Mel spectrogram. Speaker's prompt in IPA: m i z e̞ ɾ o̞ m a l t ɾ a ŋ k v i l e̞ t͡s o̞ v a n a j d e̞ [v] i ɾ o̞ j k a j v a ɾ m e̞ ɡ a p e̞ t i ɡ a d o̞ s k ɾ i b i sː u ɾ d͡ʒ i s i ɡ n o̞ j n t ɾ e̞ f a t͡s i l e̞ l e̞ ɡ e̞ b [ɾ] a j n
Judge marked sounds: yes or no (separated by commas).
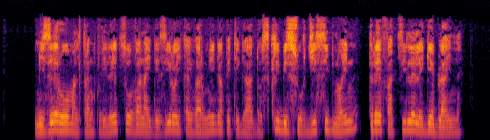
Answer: no, no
